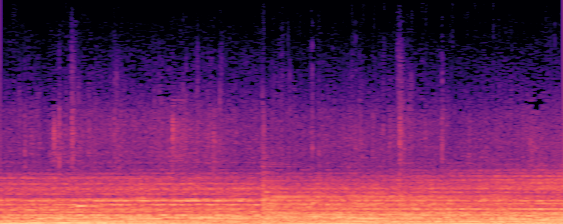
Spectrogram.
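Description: Background music of sustained, slow-moving chords over a low held bass, changing chord about two seconds in.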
